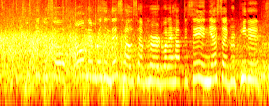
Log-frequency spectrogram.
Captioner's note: applause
